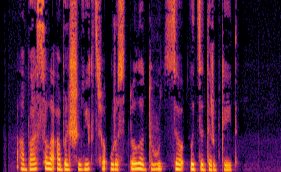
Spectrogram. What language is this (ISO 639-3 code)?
abk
